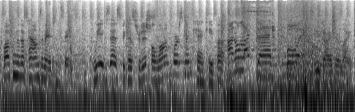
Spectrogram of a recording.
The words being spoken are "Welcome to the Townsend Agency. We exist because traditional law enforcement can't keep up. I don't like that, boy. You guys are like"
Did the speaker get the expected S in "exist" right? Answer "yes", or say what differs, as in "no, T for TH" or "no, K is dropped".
yes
